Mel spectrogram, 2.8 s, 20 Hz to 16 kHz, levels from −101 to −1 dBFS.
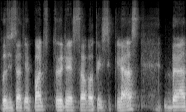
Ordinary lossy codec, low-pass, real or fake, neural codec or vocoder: Opus, 16 kbps; 14.4 kHz; fake; codec, 44.1 kHz, 2.6 kbps, SNAC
